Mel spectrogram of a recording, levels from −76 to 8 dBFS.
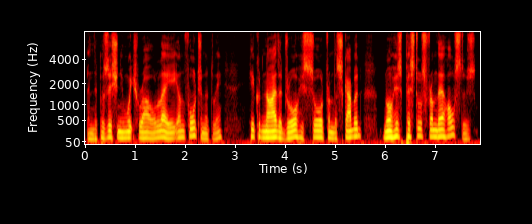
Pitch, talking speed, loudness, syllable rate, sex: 120 Hz, 175 wpm, -19 LUFS, 5.0 syllables/s, male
